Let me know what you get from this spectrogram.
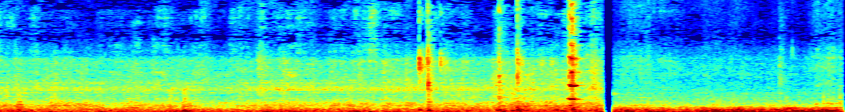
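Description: Steady low rumble of a moving passenger train heard from inside the coach, with a few sharp clicks and a brief full break in the sound about two thirds through.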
